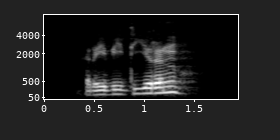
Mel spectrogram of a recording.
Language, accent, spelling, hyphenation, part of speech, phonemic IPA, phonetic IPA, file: German, Austria, revidieren, re‧vi‧die‧ren, verb, /ʁeviˈdiːʁən/, [ʁeviˈdiːɐ̯n], De-at-revidieren.ogg
- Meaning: 1. to revise, check, amend 2. to overhaul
